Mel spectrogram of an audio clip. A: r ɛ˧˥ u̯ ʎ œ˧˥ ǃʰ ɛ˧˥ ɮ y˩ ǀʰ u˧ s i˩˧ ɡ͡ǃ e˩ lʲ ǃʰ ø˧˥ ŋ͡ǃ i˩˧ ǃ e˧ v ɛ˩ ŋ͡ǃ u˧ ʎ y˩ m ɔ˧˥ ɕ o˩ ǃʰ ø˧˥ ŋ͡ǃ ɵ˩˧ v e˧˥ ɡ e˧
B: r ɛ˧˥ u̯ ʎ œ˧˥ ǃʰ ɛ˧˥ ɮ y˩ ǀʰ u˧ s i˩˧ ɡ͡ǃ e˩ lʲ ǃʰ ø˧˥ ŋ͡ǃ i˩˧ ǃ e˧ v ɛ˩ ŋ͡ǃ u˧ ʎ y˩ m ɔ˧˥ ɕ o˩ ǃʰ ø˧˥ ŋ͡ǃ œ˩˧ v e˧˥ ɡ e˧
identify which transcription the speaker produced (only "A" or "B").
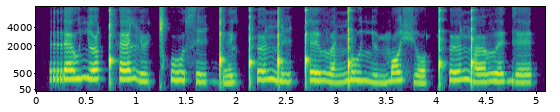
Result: B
